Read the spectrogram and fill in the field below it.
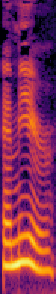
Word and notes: emir: American English

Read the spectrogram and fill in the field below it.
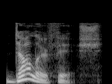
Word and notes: dollarfish: British English

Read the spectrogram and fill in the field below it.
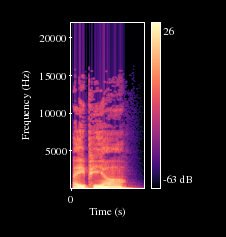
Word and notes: apr: British English

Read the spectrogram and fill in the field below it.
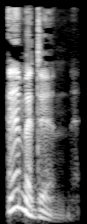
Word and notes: amidin: British English

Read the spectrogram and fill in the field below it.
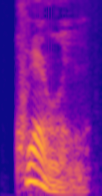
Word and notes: quarrel: British English

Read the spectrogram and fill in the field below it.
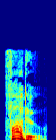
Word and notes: fado: British English

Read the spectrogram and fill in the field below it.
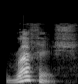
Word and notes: roughish: British English

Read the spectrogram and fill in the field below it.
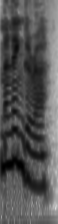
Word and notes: malingerer: British English

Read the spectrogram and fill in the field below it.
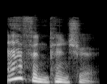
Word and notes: affenpinscher: English; British English

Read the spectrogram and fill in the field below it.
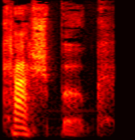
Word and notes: cash book: British English

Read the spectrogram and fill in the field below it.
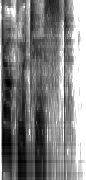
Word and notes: dogmatist: British English

